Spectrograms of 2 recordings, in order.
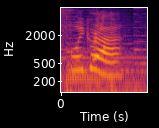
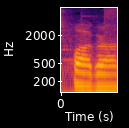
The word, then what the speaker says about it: foie gras: on a pate of foie gras. Wow, did I say it wrong? Yeah, it's foie gras, not foie gras.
